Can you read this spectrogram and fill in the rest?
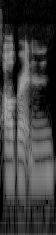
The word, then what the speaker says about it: Albritton: Last name's Albritton.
